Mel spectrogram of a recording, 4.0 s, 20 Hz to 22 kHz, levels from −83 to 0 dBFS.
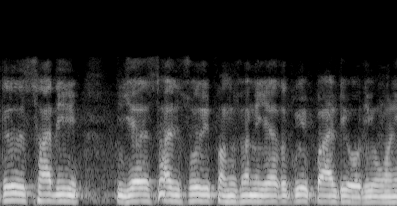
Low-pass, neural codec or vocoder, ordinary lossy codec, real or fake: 7.2 kHz; codec, 16 kHz, 4 kbps, FreqCodec, smaller model; Opus, 64 kbps; fake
